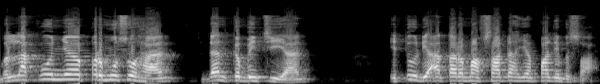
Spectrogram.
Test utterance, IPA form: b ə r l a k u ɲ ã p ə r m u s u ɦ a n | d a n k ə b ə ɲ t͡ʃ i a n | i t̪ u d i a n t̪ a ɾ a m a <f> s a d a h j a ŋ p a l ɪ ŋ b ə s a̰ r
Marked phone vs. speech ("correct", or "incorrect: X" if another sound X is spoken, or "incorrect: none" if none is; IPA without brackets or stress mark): correct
